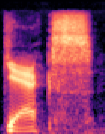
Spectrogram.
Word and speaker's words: Gex: If Tetris had sex, it would be like Gex, which is a stupid game with a dumb marketing ploy because Gex rhymes with sex and stupid.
